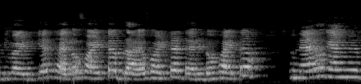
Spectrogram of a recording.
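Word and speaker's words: Pteridophyta: Here P is silent, तो क्या बनेगा हमारा टेरिडोफाइटा।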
